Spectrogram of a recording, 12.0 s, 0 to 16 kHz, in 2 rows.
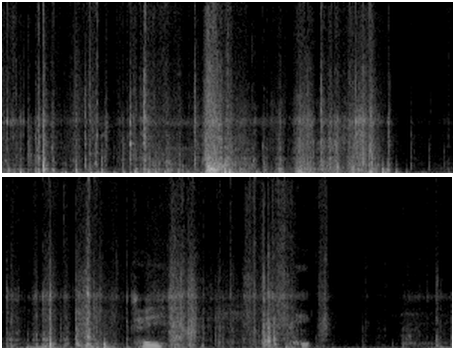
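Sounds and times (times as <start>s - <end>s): packaging rustles and clicks: 0.0s - 7.6s.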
